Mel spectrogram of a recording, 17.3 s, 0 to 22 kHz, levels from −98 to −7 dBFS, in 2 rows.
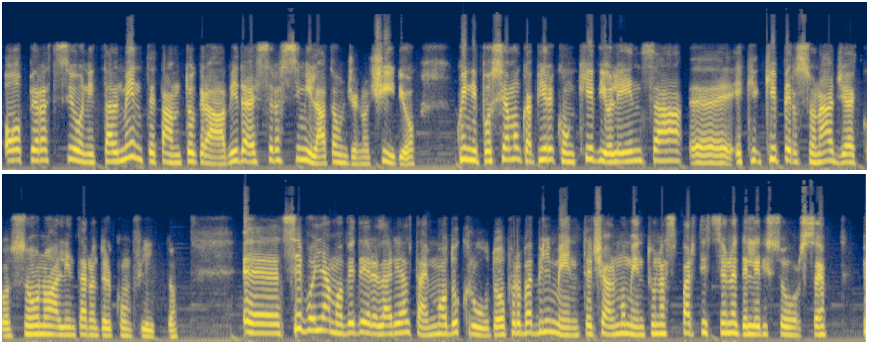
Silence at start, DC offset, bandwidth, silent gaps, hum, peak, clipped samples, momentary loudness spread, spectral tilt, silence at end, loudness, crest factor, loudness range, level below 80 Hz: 0.05 s; under 0.1%; 15.5 kHz; none; none; 0 dBFS; under 0.1%; 5 LU; -4 dB/octave; 0 s; -12 LUFS; 12 dB; 2 LU; -42 dBFS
